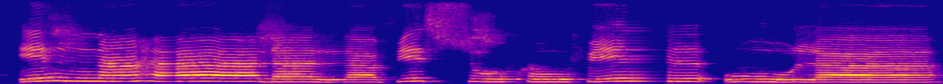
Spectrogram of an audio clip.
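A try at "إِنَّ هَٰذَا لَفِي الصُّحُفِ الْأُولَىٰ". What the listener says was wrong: Hadzanya panjang. Inna hadza. Kenapa hadza panjang? Soalnya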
